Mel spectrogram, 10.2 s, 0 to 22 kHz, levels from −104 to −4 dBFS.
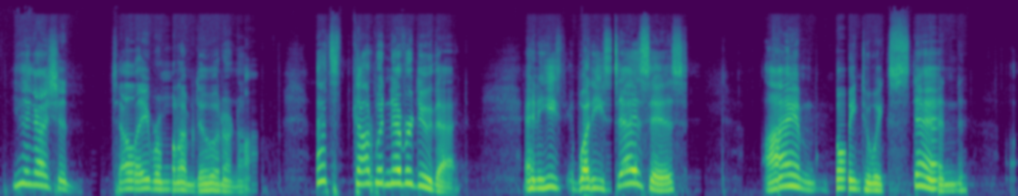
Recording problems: choppy; very; 10% of the speech affected

